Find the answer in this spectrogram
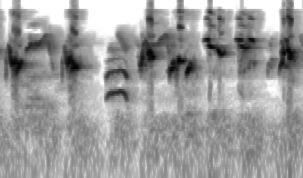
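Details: Short burst of white-rumped shama song: rich chirped phrases, a lower clear two-tone whistle, then quick varied notes.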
